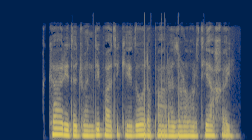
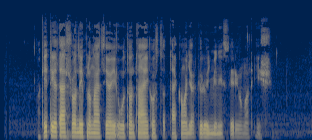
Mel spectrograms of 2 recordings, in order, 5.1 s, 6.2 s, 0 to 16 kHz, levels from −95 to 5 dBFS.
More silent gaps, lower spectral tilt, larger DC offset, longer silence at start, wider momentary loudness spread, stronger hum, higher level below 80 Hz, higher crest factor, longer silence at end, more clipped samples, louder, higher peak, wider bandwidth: neither; first, -8 dB/octave vs -6 dB/octave; neither; first, 1 s vs 0.75 s; second, 6 LU vs 12 LU; neither; first, -42 dBFS vs -56 dBFS; second, 14 dB vs 24 dB; second, 0.3 s vs 0.85 s; neither; first, -14 LUFS vs -29 LUFS; first, 0 dBFS vs -6 dBFS; second, 8.2 kHz vs 9.6 kHz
